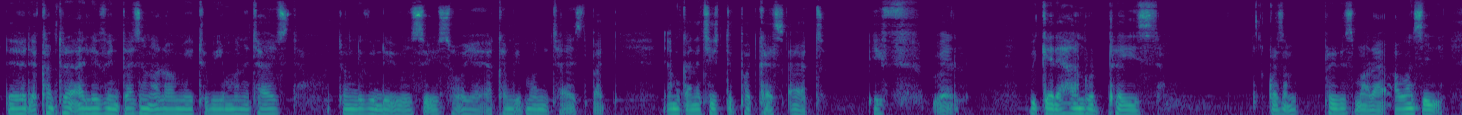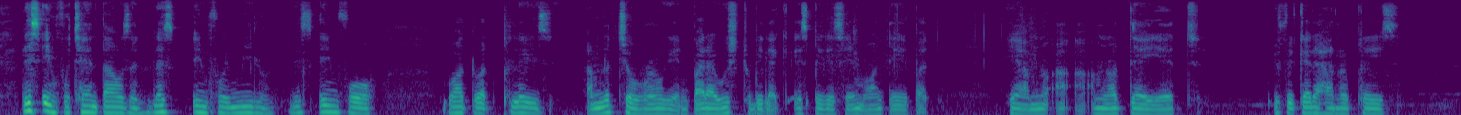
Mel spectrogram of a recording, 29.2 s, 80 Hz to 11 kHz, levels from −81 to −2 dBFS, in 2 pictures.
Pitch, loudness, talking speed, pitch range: 105 Hz, -38 LUFS, 190 wpm, 100-115 Hz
